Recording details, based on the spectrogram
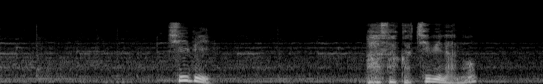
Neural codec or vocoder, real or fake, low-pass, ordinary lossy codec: vocoder, 44.1 kHz, 128 mel bands, Pupu-Vocoder; fake; 7.2 kHz; none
